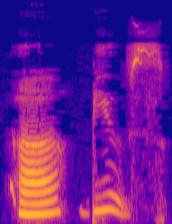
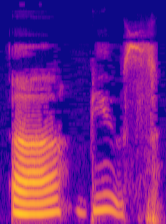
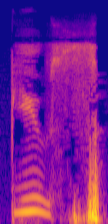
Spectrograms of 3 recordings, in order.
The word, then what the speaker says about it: abuse: the next word is abuse abuse and that e on the end is silent some people might try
